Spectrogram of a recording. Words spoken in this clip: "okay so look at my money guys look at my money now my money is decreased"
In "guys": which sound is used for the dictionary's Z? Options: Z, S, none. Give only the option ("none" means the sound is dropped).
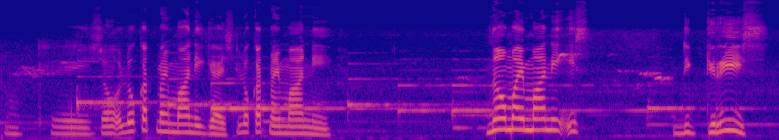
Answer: S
